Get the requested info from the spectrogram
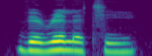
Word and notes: virility: və’rılətı

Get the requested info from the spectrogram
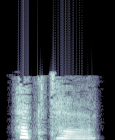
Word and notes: hectare: ‘hekteər

